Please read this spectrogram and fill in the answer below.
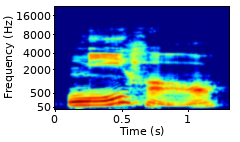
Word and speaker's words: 你好: third tone words together the first of those changes to a second tone so instead of saying me ha which is kind of a bit of a strain we say Neha Neha also in daily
